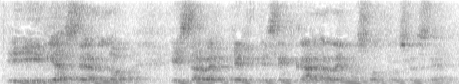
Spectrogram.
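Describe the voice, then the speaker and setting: A man's voice: a little high, fast talker, a little mellow, slight background noise. Echoey preacher man, heard from afar. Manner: storytelling preacher, rising to emphatic bursts. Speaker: pastor. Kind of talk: sermon. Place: church sanctuary. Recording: echoey church hall, from a distance.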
